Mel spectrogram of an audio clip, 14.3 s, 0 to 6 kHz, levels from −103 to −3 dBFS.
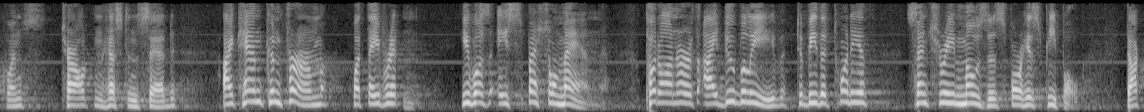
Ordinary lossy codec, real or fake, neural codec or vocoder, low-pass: MP3, 32 kbps; real; none; 5.4 kHz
